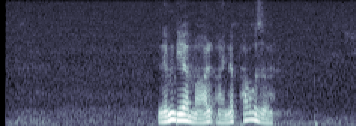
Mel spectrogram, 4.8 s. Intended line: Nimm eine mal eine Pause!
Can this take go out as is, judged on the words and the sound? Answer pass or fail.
fail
